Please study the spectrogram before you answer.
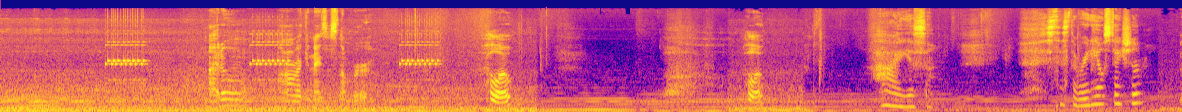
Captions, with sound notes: (cell phone rings) I don’t... I don’t recognize this number... Hello? Hello? Hi... Is this the radio station?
